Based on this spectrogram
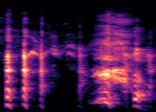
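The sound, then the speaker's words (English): A quick run of three sharp, hacking coughs, followed by a raspy, strained wheeze and sputter as someone struggles to catch their breath after inhaling their own saliva, fairly loud. “Coughing.”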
